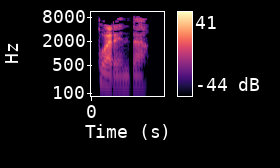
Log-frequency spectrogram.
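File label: "cuarenta", Spanish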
